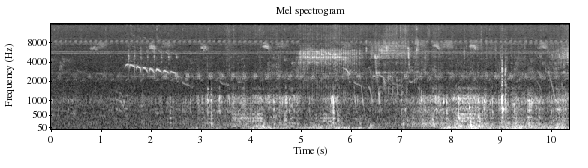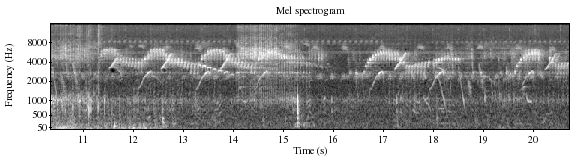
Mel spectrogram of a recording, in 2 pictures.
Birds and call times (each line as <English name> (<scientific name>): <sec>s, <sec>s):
Spectacled Weaver (Ploceus ocularis): 1.8s, 13.5s
Hunter's Cisticola (Cisticola hunteri): 11.9s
